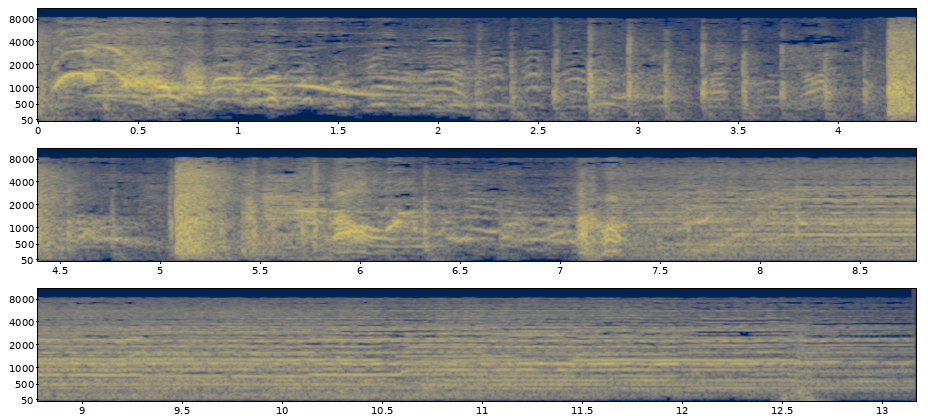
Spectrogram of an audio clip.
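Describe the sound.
Gunshots in a radio drama: two sharp, loud bangs cut through shouting voices and scuffling, followed by a sustained swell of dramatic music.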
